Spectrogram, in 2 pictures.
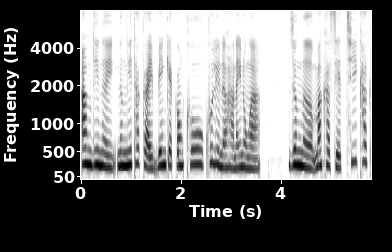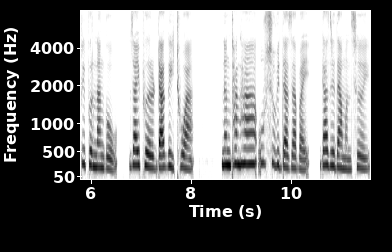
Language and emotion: Bodo, sad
